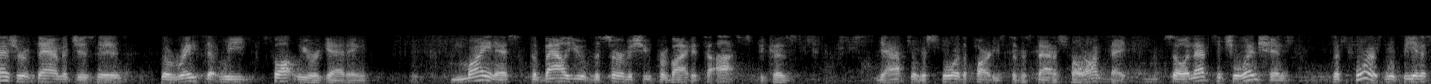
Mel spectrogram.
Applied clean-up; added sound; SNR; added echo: neural separator model SepFormer DNS4.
